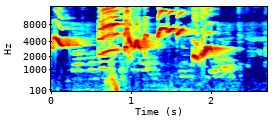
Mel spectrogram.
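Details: Orange-headed thrush in full song as a lure: a rich whistle, then a rush of varied, twisting high notes and chattery elements, closing with a lower slurred whistle, all in under two and a half seconds.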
